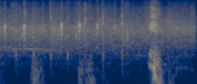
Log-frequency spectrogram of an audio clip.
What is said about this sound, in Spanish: Un aplauso para él.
